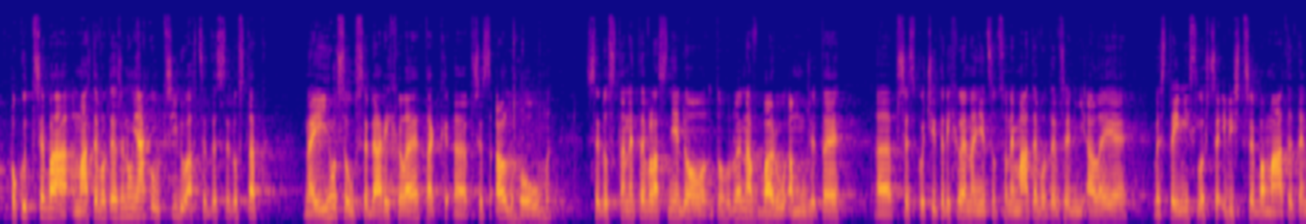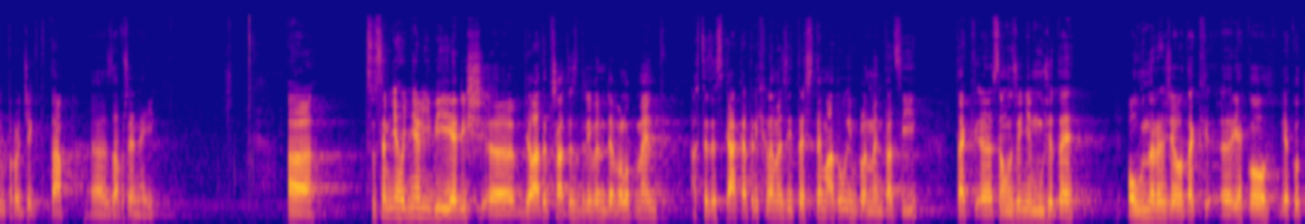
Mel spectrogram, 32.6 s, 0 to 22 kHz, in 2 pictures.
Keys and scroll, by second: 7.0 alt+Home.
